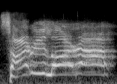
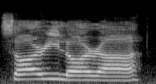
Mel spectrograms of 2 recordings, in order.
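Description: First: It is said loudly and abruptly. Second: It is said softly and smoothly.

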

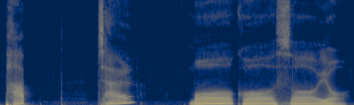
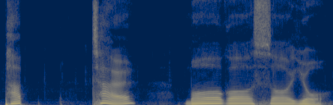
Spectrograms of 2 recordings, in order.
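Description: Both takes have the same delivery.

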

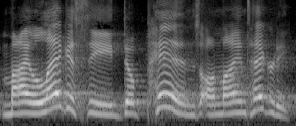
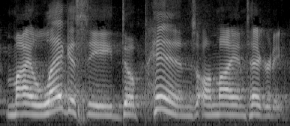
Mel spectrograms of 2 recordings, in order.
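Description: First: It is said with strong, heartfelt conviction. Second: It is said plainly, without extra conviction.

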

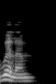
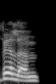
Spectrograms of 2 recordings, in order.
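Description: First: The name is said with an English pronunciation. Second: The name is said with a Dutch pronunciation. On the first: This is how a British audience says it. "we're a British audience, and so we say Willem" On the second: This is how it is said in the Netherlands. "In Holland, it would be called Willem"

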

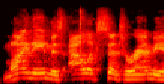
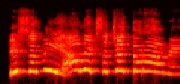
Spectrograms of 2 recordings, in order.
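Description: First: It is said in his own normal voice. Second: It is said in a Super Mario impression.

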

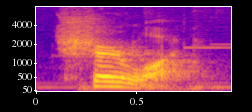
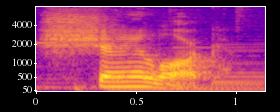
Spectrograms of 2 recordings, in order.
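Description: First: It is said in an American accent. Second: It is said in a British accent. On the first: "This is American pronunciation"

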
